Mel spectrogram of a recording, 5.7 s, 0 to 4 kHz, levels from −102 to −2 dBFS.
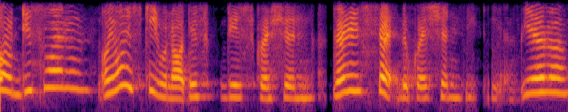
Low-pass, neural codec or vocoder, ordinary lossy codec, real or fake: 3.6 kHz; codec, 16 kHz, 2 kbps, FreqCodec, larger model; Opus, 64 kbps; fake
